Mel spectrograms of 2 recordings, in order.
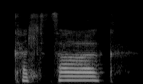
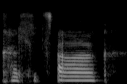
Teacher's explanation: a pinched S and then a high tone double A K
